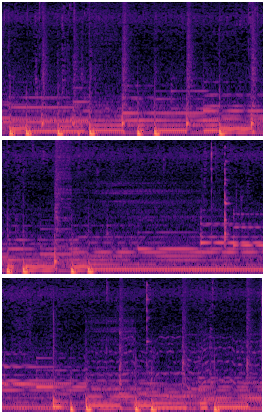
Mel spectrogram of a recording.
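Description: Chorizo frying in a pan, a soft steady sizzle broken by frequent clinks and scrapes of a utensil against the pan, close and fairly quiet.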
